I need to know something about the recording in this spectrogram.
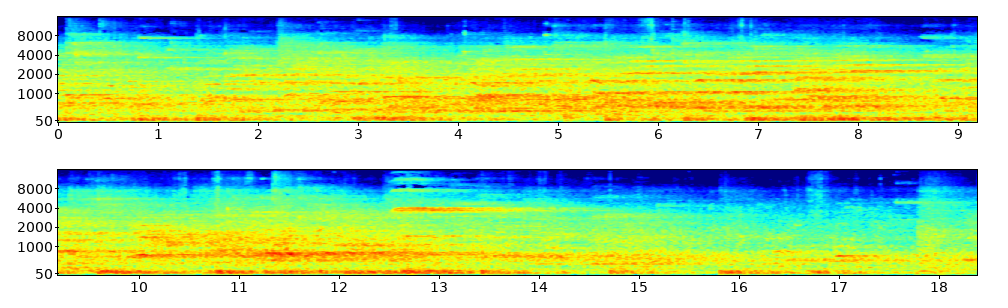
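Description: Young women talk and call out across a large echoing gym.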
